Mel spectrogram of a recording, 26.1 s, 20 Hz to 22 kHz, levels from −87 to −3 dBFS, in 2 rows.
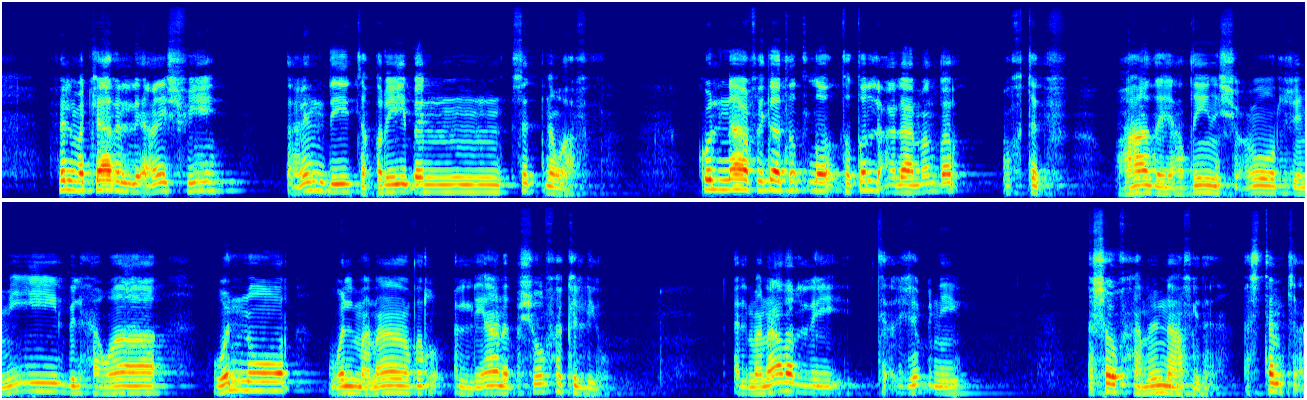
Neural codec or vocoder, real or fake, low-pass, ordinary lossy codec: codec, 44.1 kHz, 7.8 kbps, Pupu-Codec; fake; 19.8 kHz; none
